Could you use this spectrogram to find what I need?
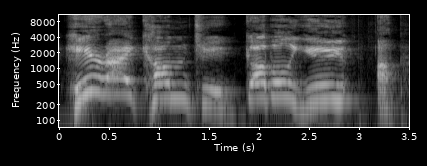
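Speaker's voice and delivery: high shouted threat; bellowing troll. Acted. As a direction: bellow it at the goat.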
